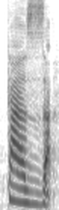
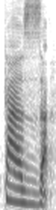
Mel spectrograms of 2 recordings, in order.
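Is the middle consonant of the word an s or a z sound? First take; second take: z; z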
